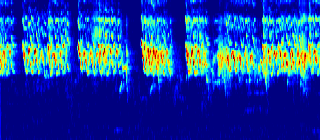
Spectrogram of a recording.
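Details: Budgerigar colony at feeding time, millet paste fed by the father to two chicks while others wait. Harsh chirping in repeated one-second bursts with short quiet gaps, grating and buzzy throughout.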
